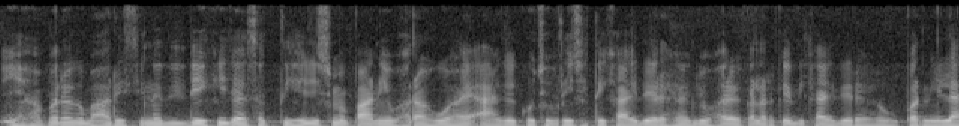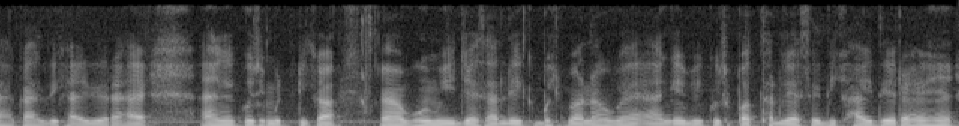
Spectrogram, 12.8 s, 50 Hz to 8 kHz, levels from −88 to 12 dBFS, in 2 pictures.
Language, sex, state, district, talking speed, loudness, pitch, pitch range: Hindi, male, West Bengal, Paschim Medinipur, 255 wpm, -19 LUFS, 135 Hz, 135-140 Hz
